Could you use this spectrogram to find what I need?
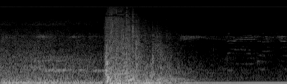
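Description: A parachute snaps open with a sudden whoosh.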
